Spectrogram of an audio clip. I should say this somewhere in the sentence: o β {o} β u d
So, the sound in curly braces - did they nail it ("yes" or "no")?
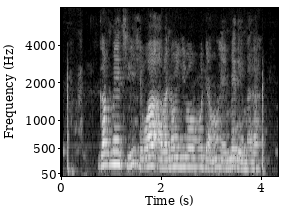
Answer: no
